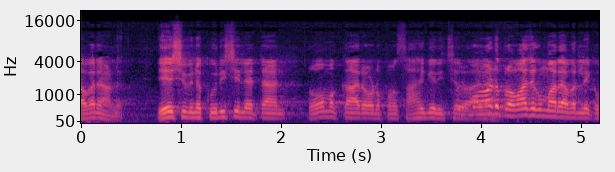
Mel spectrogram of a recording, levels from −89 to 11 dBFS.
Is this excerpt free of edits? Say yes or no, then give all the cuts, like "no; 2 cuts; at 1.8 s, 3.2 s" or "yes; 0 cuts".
no; 1 cut; at 4.0 s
